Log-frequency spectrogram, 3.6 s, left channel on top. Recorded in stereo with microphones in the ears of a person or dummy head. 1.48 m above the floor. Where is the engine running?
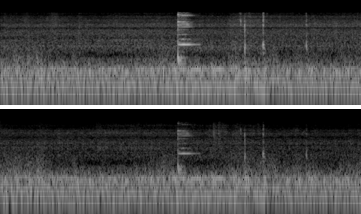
40° left (ahead or behind).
